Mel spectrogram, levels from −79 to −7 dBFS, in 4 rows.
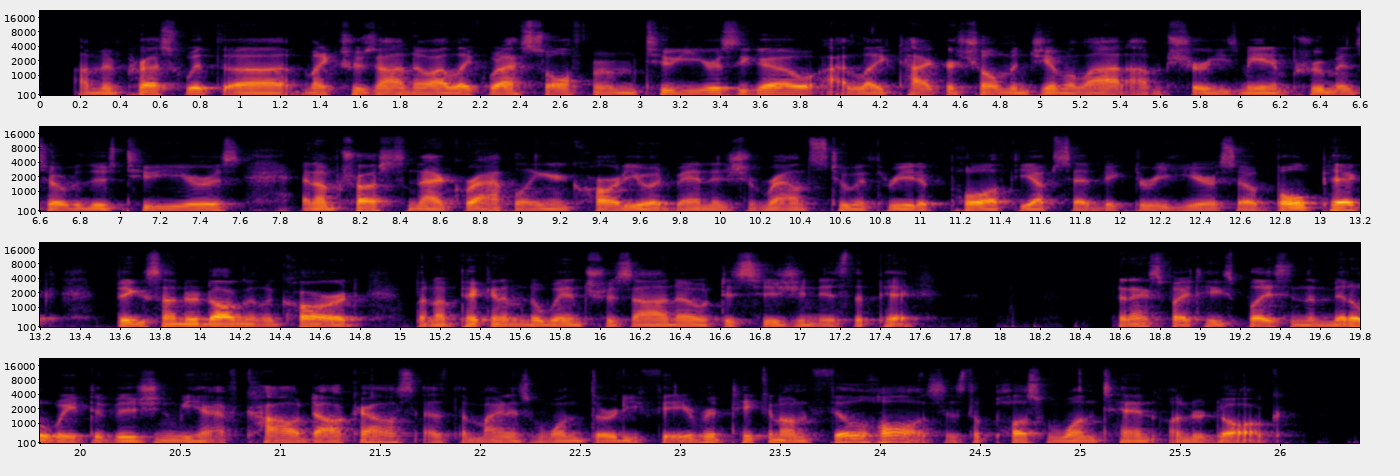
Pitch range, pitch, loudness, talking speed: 90-100 Hz, 95 Hz, -27 LUFS, 225 wpm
